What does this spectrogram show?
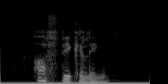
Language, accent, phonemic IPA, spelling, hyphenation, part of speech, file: Dutch, Netherlands, /ˈɑfˌʋɪ.kə.lɪŋ/, afwikkeling, af‧wik‧ke‧ling, noun, Nl-afwikkeling.ogg
- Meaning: 1. unwinding 2. ending, conclusion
